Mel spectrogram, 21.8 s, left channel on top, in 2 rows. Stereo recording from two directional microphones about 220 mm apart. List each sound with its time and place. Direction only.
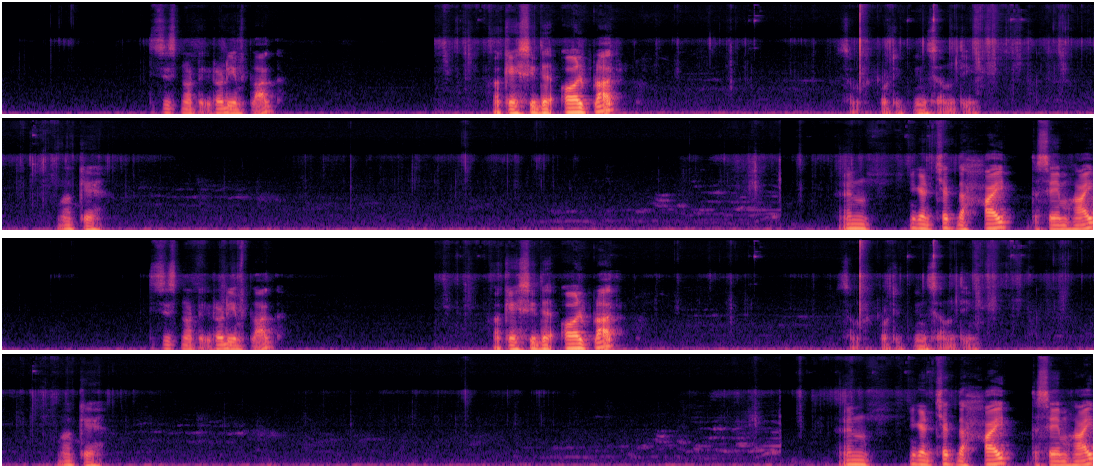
1.5 s speech: 10° left (ahead or behind)
4.9 s speech: 20° left (ahead or behind)
8.4 s speech: 10° left (ahead or behind)
11.2 s speech: 15° left (ahead or behind)
15.6 s a sound: 20° left (ahead or behind)
18.9 s a sound: 5° right (ahead or behind)
19.3 s speech: 5° left (ahead or behind)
